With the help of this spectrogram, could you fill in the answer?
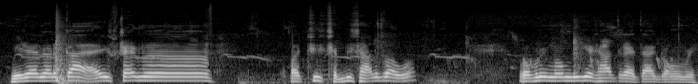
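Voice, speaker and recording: Long, frequent pauses break up speech with ordinary pitch variation over noticeable background noise. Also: man, high pitch for a man. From Uttarakhand, Pauri Garhwal. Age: 60s. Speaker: villager. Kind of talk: documentary interview.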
